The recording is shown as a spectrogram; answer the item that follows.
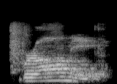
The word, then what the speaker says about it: Brahmi: And this is called Brahmi. Brahmi, B-R-A-H-M-I. And when you see that spelling, you think Indian. Brahmi. Yeah. Spell it again?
